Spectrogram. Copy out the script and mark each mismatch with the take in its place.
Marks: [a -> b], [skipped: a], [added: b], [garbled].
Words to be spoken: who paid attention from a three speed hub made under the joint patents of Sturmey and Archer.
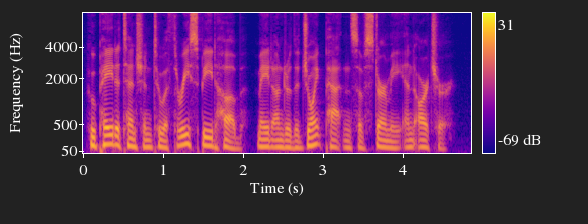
who paid attention [from -> to] a three speed hub made under the joint patents of Sturmey and Archer.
